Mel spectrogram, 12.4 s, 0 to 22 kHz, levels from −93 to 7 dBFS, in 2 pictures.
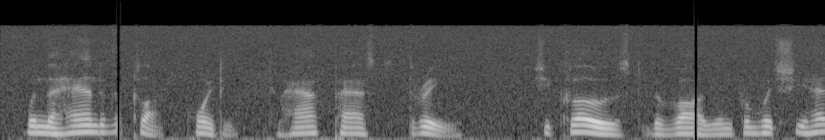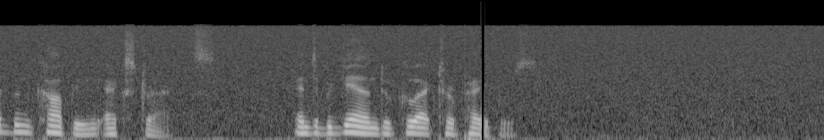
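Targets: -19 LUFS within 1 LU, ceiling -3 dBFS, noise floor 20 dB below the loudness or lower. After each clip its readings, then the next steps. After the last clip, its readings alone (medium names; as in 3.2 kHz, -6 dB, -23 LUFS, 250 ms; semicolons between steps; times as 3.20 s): dropouts 3; longest dropout 30 ms; noise floor -43 dBFS; noise floor target -44 dBFS; loudness -24.0 LUFS; peak level -5.0 dBFS; loudness target -19.0 LUFS
-> interpolate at 0.87/5.20/9.79 s, 30 ms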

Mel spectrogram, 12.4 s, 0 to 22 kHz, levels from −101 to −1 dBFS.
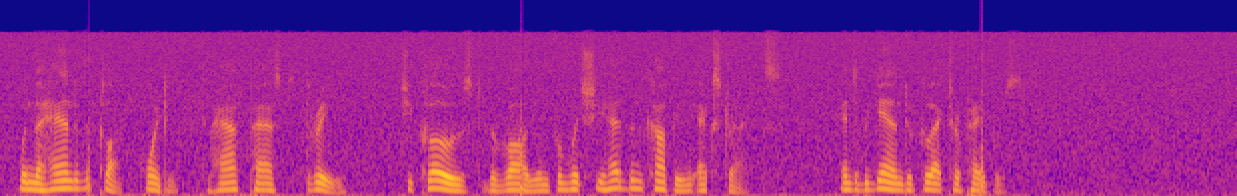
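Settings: dropouts 0; noise floor -43 dBFS; noise floor target -44 dBFS
-> noise reduction 6 dB, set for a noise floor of -43 dBFS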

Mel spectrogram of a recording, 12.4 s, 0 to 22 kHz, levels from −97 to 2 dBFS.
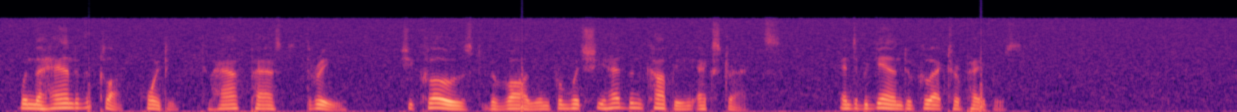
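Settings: noise floor -47 dBFS; loudness -24.0 LUFS; peak level -5.0 dBFS; loudness target -19.0 LUFS
-> trim +5 dB; peak limiter -3 dBFS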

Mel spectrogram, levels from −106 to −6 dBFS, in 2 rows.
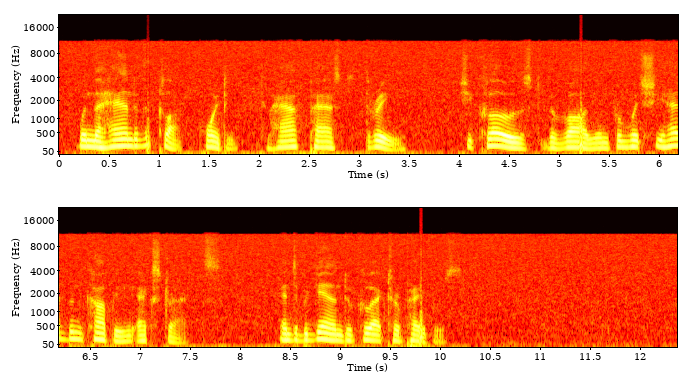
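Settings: loudness -19.5 LUFS; peak level -3.0 dBFS; noise floor -42 dBFS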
